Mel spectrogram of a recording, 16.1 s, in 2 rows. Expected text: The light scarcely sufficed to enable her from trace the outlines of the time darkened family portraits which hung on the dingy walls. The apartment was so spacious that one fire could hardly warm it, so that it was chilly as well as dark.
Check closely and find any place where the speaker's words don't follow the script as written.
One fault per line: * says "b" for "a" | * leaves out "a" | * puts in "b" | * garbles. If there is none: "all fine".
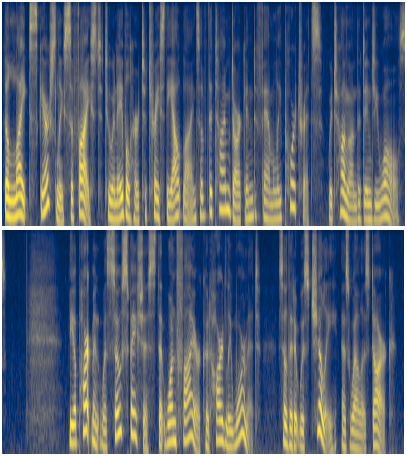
* says "to" for "from"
